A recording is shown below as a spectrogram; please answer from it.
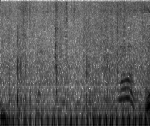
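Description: A small engine running steadily in the background with a rapid, even chugging pulse. A short voice comes in near the end.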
